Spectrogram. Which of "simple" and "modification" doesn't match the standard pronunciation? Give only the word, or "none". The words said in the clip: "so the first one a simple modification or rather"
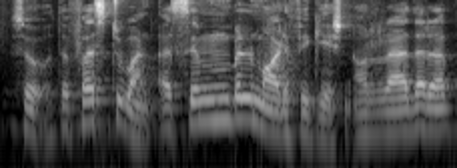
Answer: simple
